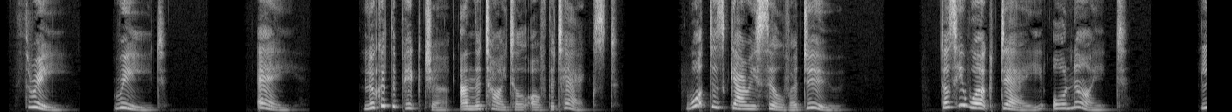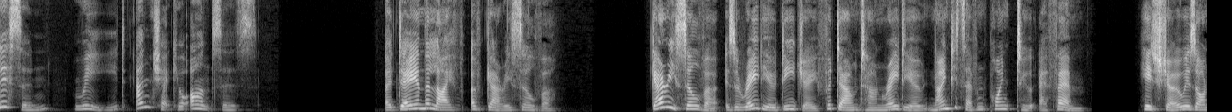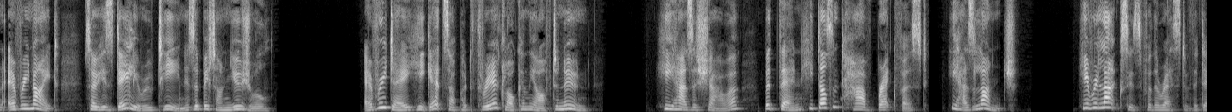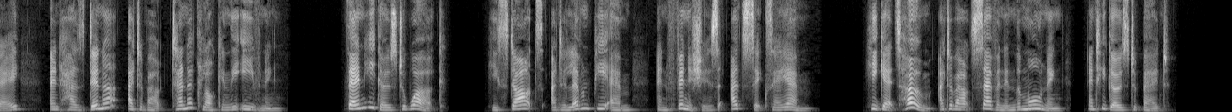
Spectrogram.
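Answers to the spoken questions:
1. He is a radio DJ for Downtown Radio 97.2 FM.
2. Night (11 p.m. to 6 a.m.)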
